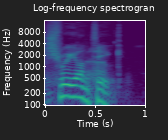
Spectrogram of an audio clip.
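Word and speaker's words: Świątek: Swastiger. I call her Swastiger, but I can't pronounce her second name. – Swiatek. – Swiatek, yes.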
